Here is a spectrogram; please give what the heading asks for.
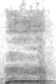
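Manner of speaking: high gasp of delight; sharp gasp. Real, not acted. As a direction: gasp in surprise. Cookie dough works.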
